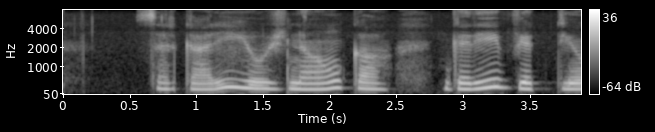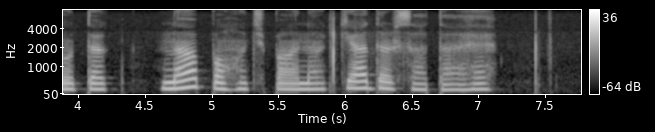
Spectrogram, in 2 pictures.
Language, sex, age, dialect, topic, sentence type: Hindi, female, 18-24, Garhwali, banking, question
